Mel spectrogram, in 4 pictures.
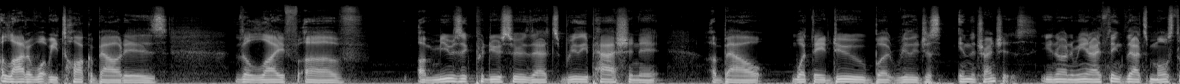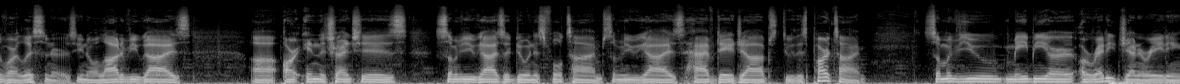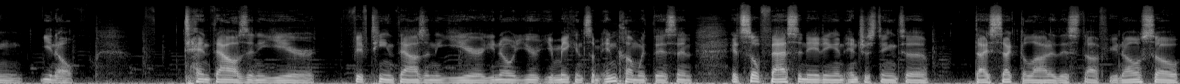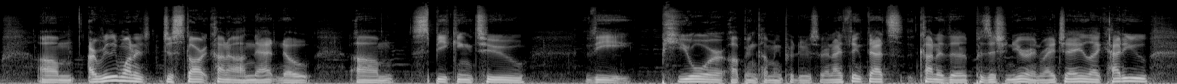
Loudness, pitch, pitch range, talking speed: -21 LUFS, 105 Hz, 100-115 Hz, 185 wpm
